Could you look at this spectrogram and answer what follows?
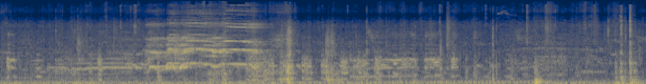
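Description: Laying hens cluck in a dusty, sandy coop where eggs are being collected, with close, repeated clucks, a rising drawn-out cackle and scattered pecks and rustles over a constant low hum.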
